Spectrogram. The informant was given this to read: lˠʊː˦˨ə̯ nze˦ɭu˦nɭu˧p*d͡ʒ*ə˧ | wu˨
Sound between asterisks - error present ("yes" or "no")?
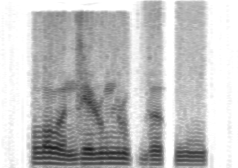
yes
